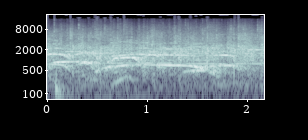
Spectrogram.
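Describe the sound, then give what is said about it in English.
Loud, dense audience applause for comedian Josie Long after she is awarded points, filling the whole couple of seconds, a steady wash of many hands clapping, with a few sliding, whistle-like tones drifting over it. “And applause for Josie.”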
